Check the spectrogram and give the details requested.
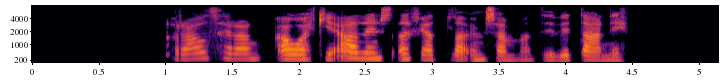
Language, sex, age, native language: Icelandic, female, 20-29, Icelandic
